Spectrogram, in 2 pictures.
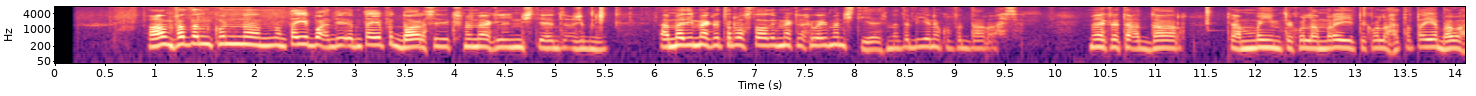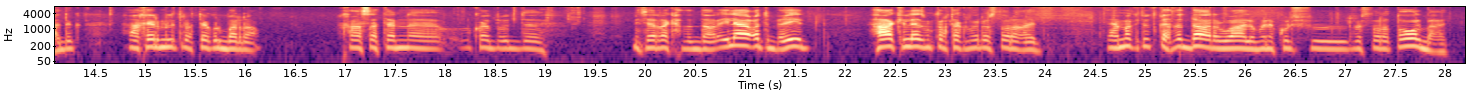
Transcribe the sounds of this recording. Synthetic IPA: ʔænfɑd̪ˤːəlnkunnt̪ˤɑjːəbwaħd̪int̪ˤɑjːəbfid̪ˤːɑɾˤsid̪kə̥ʃmæmæklælinəʃt̪ihænt̪əʕʒəbni | ʔæmːæhæd̪imæklæt̪ərˤːost̪ˤɑhd̪imæklælħwæjmænəʃt̪ihæʃmæhæd̪æbəjːænækunfid̪ːɑɾˤʔaħsæ̥n | mææklæt̪aʕəd̪ˤːɑɾˤ | t̪aʕmːimt̪əkwəlːæmɾˤit̪əkwəlːæħat̪ːæt̪ˤɑjːəbhæwaħd̪əkhæxiɾmælːit̪ɾuħt̪ækʊlbɑrˤːɑ | xɑsˤːɑt̪ɑnkænt̪ʕud̪ | məθælɾˤɑkħd̪əd̪ːɑɾˤʔəlæʕʊt̪ːbʕid̪ | hæklæzəmək̚t̪ɾuħt̪ækʊlfirːəst̪uɾˤɑʕad̪iʔæmækt̪ət̪qiħd̪əd̪ːɑɾˤwælwmænækʊlʃfirːəst̪uɾˤɑt̪ˤulbaʕəd̪̥

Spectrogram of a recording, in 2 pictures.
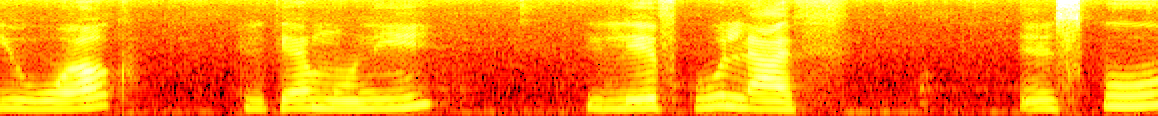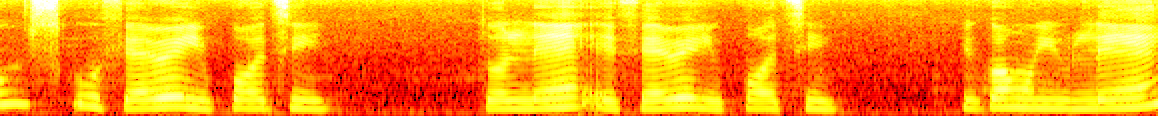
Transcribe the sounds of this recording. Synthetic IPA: juwɔk | juɡɛmɔ̃ni | julivɡulaf | ɛ̃nskuskuvɛɹiĩmpɔtɛ̃n | tolɛ̃nevɛɹiĩmpɔtĩn | b̥ikɔswɛ̃njulɛ̃n

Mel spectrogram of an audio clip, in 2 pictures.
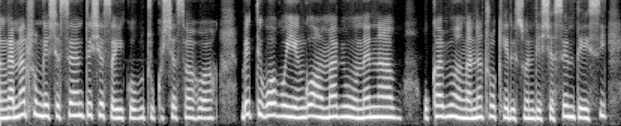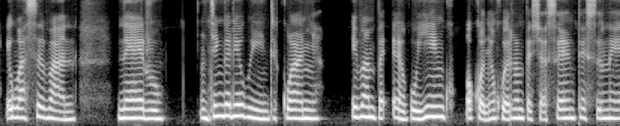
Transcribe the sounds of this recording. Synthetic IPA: aŋɡanatuŋɡeʃasenteʃesahikoβutukuʃesahwaho | mbetiβoβujiŋɡoːmaβiunenaβo | ukaβiwaŋɡanatokʰeɾiswondeʃasentesi | ewaseβana | neɾu | ɲt͡ʃiŋɡeɾjeβwindikwaɲa | eβampeβujiŋɡuokoɲokweɾempeʃasentesine

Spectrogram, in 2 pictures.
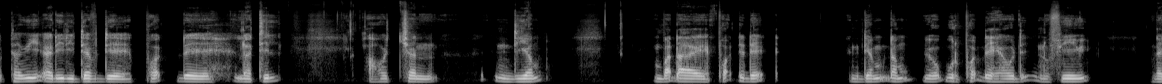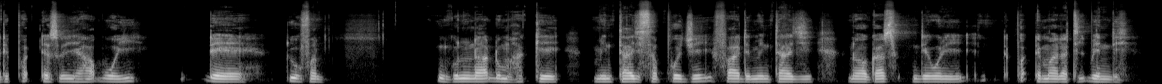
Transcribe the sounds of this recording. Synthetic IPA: ɔtawiʔadiɗidɛfdɛpʰɔɗɛlatil | ʔaɦɔt͡ʃːan | ndijam | baɗaɛpʰɔɗːɛɗɛ | ndiamɗamjɔɓuɾpʰɔɗːɛhɛwdɛnɔfewi | ɡaɾipʰɔɗːɛsɔjihaɓoji | ɗɛ | ɗufan | ɡulnaɗumɦakːɛmintad͡ʒisapʰːod͡ʒɛjfadɛmintad͡ʒinɔɡasndɛwonipɔɗːɛmalatilɓenːdi

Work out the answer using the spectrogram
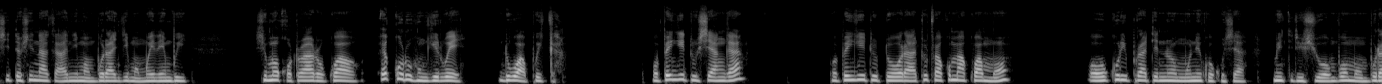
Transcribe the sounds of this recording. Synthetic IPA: ʃitɔʃinakanimɔmbuɾaɲd͡ʒimɔmwɛðɛmbwi | ʃimɔkɔtɔɾaɾukwaɔɛkuɾuɦuŋɡiɾwɛ | nduwapwikḁ | pɔpɛŋɡituʃaŋɡa | pɔpɛŋɡitutɔɾatutwakɔmakwamɔ | ɔɔkuɾipuɾatɛnɛɾɔmunikɔkuʃa | mit͡ʃiɾiʃiɔmbɔmɔmbuɾ

